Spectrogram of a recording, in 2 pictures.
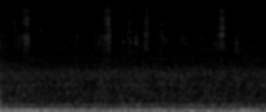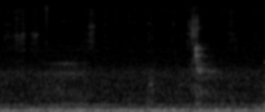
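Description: Pen or pencil scratches faintly and continuously while a formula is written out by hand, with soft intermittent strokes and a light click over a low room hum.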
